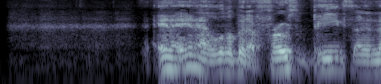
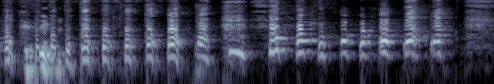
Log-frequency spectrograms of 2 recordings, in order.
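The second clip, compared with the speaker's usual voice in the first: high-pitched laugh. Real, not acted. After a huge burp.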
